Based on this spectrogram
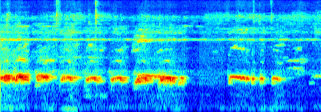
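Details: Zebra dove of local stock cooing strongly: a rolling series of rounded, mellow notes run closely together, a short pause, then a shorter trailing phrase of three notes, with faint low thumps behind.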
